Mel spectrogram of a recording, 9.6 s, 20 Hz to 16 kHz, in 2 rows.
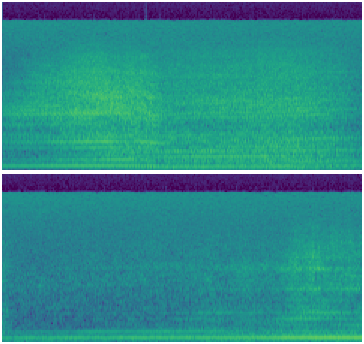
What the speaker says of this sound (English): This car is a 1962 Lotus Elite. It has a 1216 Coventry Climax engine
